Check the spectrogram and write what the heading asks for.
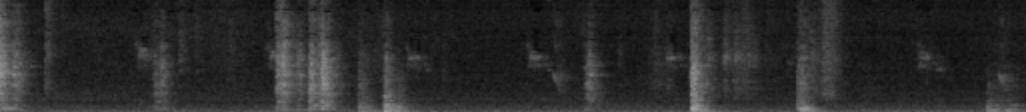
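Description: A few scattered knocks and clunks as a painted wooden cutout is handled and set down on a plastic folding table. The loudest knock comes a little past four seconds in.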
